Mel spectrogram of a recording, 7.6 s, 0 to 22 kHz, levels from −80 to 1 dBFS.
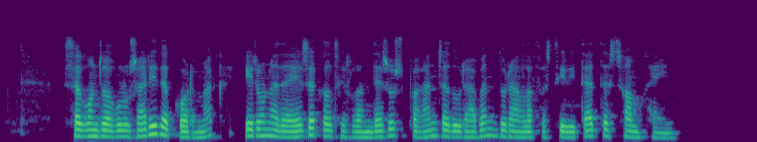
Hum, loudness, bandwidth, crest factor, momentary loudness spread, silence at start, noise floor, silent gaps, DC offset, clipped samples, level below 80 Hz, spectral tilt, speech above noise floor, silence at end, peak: none; -24 LUFS; 7.6 kHz; 18 dB; 8 LU; 0.65 s; -87 dBFS; none; under 0.1%; under 0.1%; -66 dBFS; -7 dB/octave; 63 dB; 0.8 s; -6 dBFS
